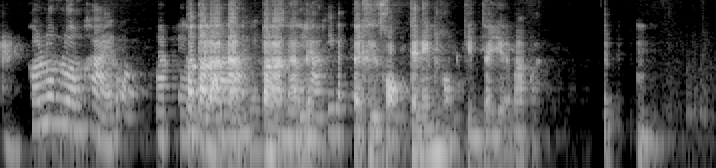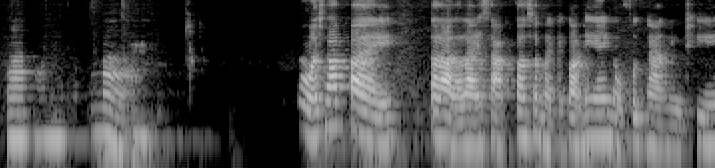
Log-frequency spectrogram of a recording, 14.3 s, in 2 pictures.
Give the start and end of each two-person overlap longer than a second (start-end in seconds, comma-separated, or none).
1.9-3.2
